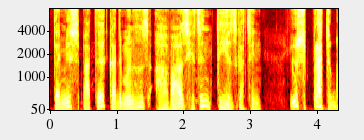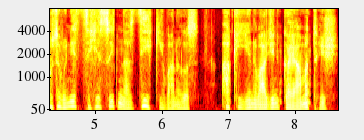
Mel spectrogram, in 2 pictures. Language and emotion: Kashmiri, fearful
